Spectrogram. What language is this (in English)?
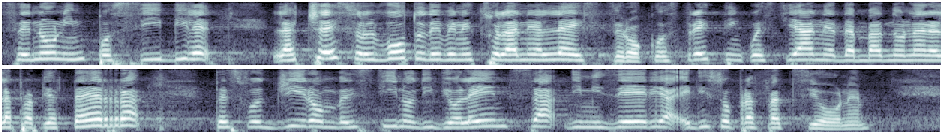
Italian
